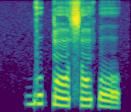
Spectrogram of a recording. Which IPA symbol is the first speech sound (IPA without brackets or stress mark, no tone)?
ɡ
